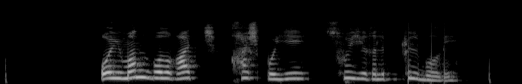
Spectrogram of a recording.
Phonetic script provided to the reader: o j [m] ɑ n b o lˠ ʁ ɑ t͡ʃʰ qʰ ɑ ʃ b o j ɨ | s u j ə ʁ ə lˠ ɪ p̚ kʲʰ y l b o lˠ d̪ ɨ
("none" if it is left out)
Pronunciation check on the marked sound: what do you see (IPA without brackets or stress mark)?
m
